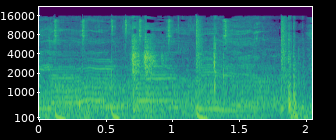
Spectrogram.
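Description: Hip-hop music in a stretch without vocals: a beat with deep bass notes that slide downward, and sharp hits about a second apart.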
